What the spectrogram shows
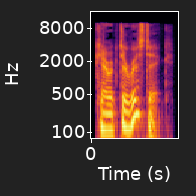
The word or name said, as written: characteristic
